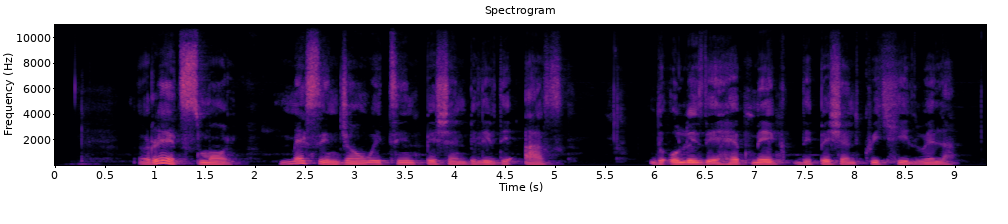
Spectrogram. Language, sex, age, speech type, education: Nigerian Pidgin, male, 30-45, spontaneous, tertiary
